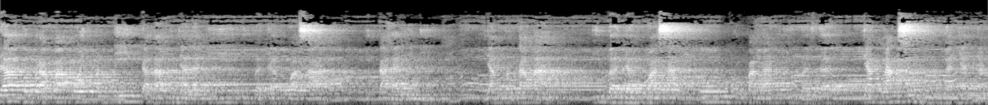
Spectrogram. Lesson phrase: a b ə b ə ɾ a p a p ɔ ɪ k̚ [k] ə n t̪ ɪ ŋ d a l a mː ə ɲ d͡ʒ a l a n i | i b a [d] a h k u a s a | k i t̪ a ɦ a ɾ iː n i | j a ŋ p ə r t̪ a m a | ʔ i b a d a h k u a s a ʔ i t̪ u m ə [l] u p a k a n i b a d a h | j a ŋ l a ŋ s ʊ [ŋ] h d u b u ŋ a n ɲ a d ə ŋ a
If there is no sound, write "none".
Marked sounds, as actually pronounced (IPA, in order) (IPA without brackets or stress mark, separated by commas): p, d, ɾ, ŋ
